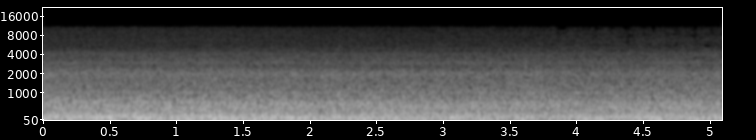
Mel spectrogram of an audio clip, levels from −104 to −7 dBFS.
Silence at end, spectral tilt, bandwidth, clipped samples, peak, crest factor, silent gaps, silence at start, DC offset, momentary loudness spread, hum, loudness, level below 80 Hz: 0 s; -8.5 dB/octave; 11 kHz; under 0.1%; -22 dBFS; 12 dB; none; 0 s; under 0.1%; 3 LU; none; -36 LUFS; -44 dBFS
